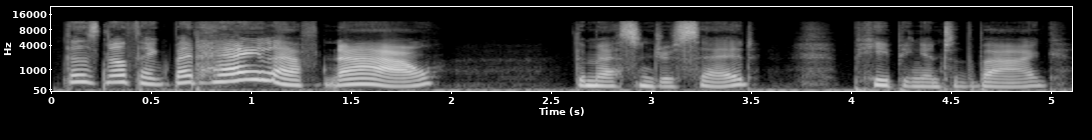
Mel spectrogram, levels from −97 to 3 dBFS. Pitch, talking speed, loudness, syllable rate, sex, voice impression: 230 Hz, 155 wpm, -21 LUFS, 5.3 syllables/s, female, feminine, slightly young, slightly tensed, powerful, slightly bright, clear, slightly raspy, refreshing, friendly, lively, slightly kind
